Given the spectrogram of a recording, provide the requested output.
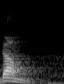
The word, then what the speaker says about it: dumb: Silent letter यहां पर बी है। पहला हमने लिखा है डम, DUMB, ये दोनों कंसोनेंट है, एम और बी ये दोनों कंसोनेंट है। तो यहां पर हम डम यानी बी हमारा यहां पर साइलेंट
